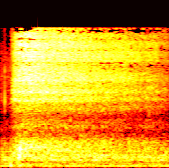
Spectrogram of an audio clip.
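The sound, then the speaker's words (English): A soft nasal exhale through the right nostril with the left side closed during a breathing exercise, an airy hiss that starts abruptly, holds steady and slowly tapers over about two seconds. “close the left side and breathe out through your right side”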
